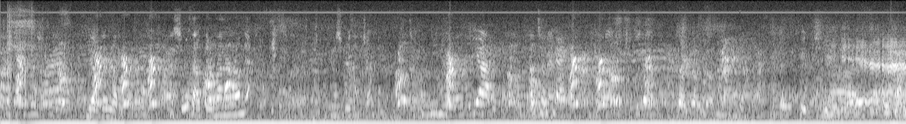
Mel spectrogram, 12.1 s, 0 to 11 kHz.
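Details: Scottish Terrier at an agility trial on 24 April 2010, giving sharp, harsh barks in irregular bursts, several close together, then pauses, over steady crowd chatter and people talking nearby.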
